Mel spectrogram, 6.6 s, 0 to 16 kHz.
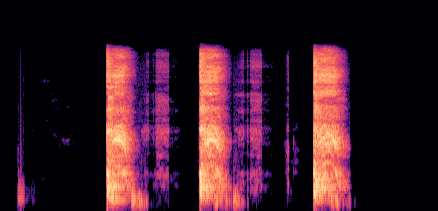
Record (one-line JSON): {"three_cough_length": "6.6 s", "three_cough_amplitude": 29581, "three_cough_signal_mean_std_ratio": 0.34, "survey_phase": "beta (2021-08-13 to 2022-03-07)", "age": "18-44", "gender": "Male", "wearing_mask": "No", "symptom_none": true, "symptom_onset": "2 days", "smoker_status": "Never smoked", "respiratory_condition_asthma": false, "respiratory_condition_other": false, "recruitment_source": "REACT", "submission_delay": "1 day", "covid_test_result": "Negative", "covid_test_method": "RT-qPCR", "influenza_a_test_result": "Negative", "influenza_b_test_result": "Negative"}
